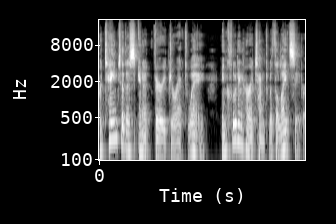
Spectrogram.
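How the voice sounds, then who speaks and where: On a very clean recording with a silent background, a somewhat breathy man at a medium pitch talks at a fairly quick pace with lively intonation. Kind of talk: video essay narration.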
